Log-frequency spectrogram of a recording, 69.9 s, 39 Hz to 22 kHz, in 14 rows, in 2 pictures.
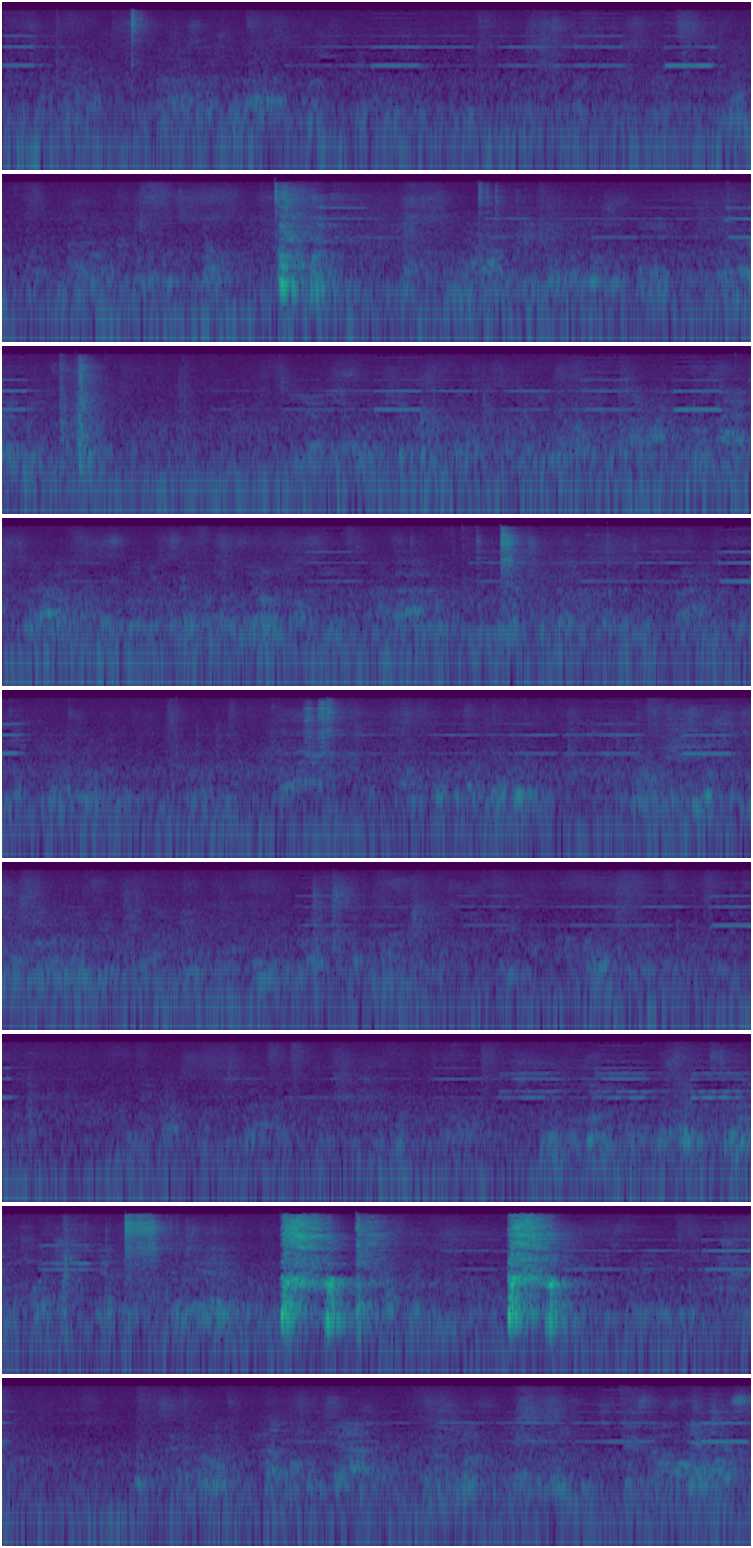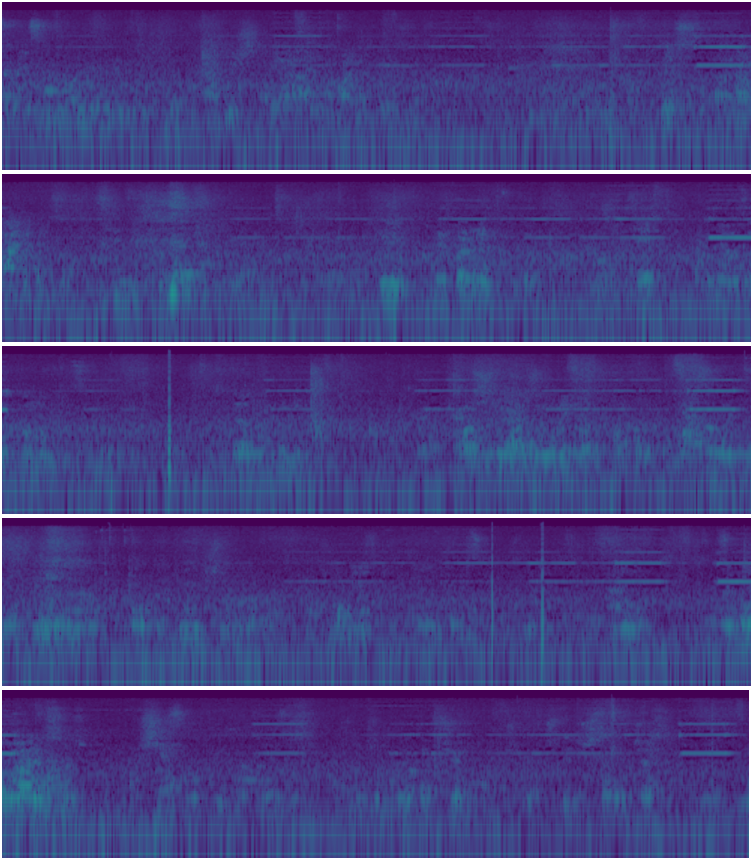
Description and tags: Office and UPS sounds 2
Suddenly electricity was lost in the office and UPS start to squeak.
Recorded 2012-09-28 03:15 pm.
AB-stereo
russian-speech, UPS-sound, pule, speaking, talks, office, UPS, squeak, noise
